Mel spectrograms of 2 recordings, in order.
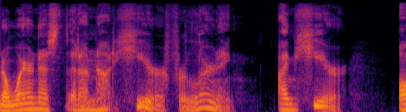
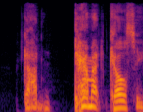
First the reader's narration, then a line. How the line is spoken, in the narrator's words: snapped Natchez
